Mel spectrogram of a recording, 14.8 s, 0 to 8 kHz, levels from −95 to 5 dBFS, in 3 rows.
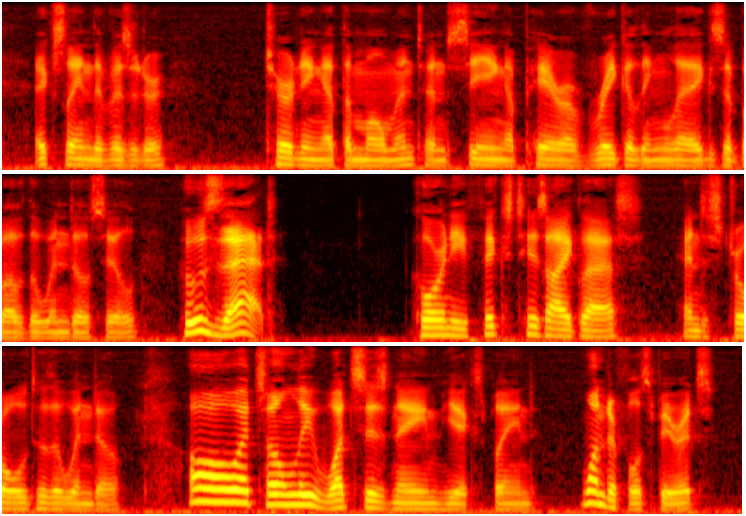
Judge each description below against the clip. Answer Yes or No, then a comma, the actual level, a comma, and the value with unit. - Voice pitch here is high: No, low, 100 Hz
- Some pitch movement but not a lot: Yes, average, 3.9 semitones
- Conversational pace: Yes, average, 160 wpm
